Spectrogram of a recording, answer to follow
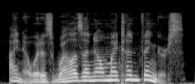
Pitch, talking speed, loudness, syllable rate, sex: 155 Hz, 340 wpm, -14 LUFS, 7.0 syllables/s, male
